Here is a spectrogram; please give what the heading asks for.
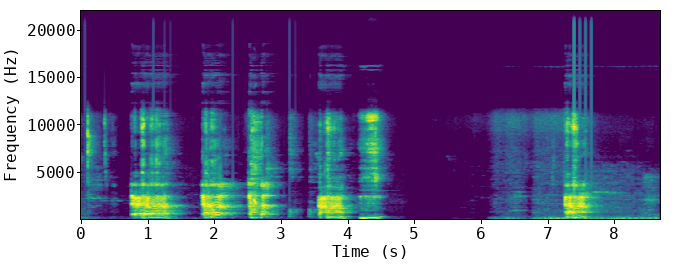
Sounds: Cough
